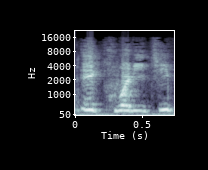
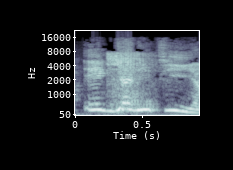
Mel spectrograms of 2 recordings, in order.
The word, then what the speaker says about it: Equality: Alors, je, je, je, prononce bien le mot equality parce que toute la semaine, on nous a bassiné en, en, transformant le nom de l'association en egality. C'est pas egality, hein. C'est equality. equality. E Q. Equality.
